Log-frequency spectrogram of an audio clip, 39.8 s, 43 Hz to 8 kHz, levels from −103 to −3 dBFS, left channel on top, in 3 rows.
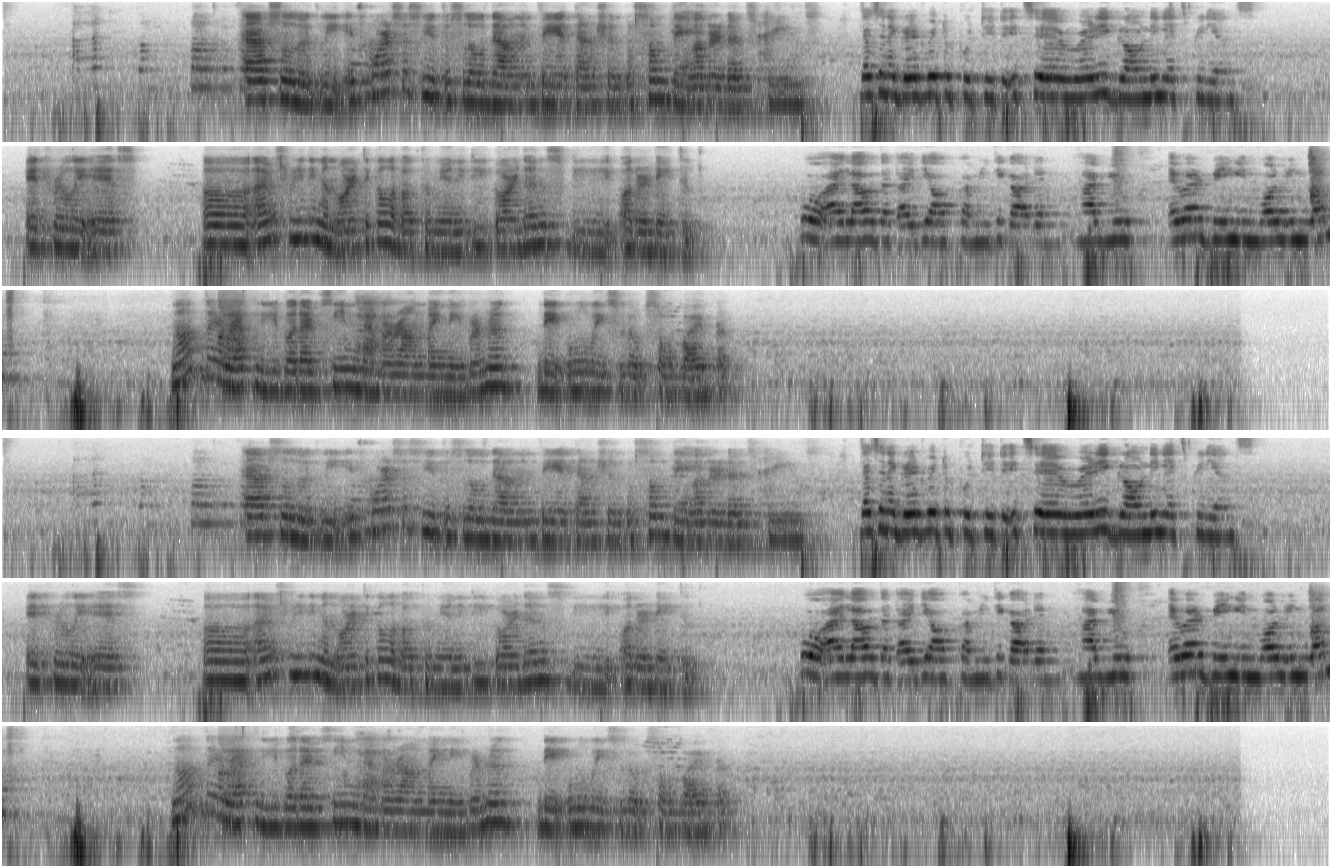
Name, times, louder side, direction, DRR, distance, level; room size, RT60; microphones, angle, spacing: voice 1, 0.7-1.0 1.4-1.6 1.9-8.2 13.5-14.6 15.3-20.3 26.3-26.5 28.2-34.0, left 2 dB, 45° left, 1.0 m, -27 dB
voice 2, 8.6-12.3 21.3-23.7 24.0-24.6 25.0-26.6 27.3-27.4, right 1 dB, 15° right, 0.4 m, -23 dB
16.5 x 10.0 x 4.0 m
head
